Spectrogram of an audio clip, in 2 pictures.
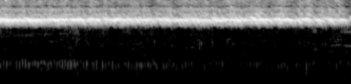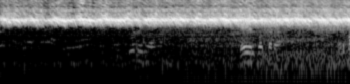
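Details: Flock of chicken chicks chirping nonstop for ten seconds, a thick layer of rapid high-pitched peeps, with a little faint background murmuring toward the end.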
